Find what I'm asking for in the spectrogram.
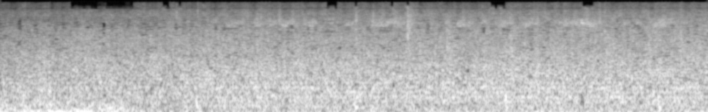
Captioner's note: rain storm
